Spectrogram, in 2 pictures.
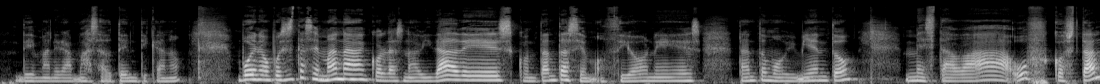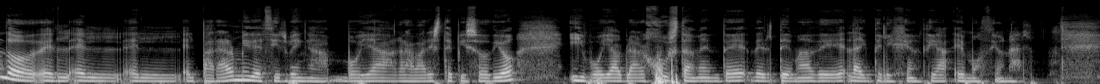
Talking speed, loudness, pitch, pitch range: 120 wpm, -18 LUFS, 160 Hz, 155-180 Hz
